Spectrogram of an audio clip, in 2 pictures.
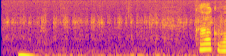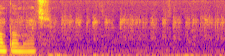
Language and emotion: Russian, sad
